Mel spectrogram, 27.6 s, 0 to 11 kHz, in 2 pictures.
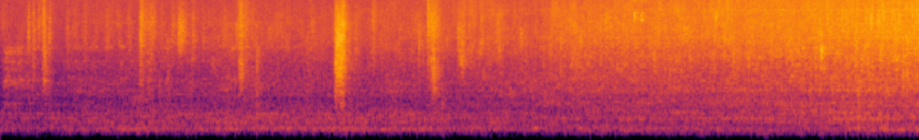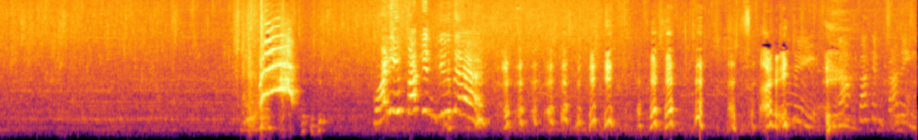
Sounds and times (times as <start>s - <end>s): Speech: 19.4s - 21.1s, 25.2s - 27.5s.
